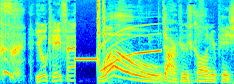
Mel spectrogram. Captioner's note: Chris panting; beep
